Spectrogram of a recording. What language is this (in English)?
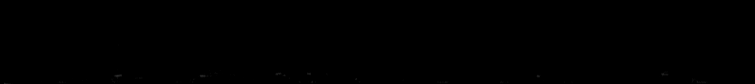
Spanish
